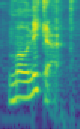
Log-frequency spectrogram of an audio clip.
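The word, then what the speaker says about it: Monika: new for people because it's writing your name Monica that's how you say my name also that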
